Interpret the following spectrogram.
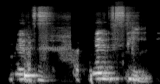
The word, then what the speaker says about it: Mincy: Mincy like mince meat. Like mince meat. Mincy.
